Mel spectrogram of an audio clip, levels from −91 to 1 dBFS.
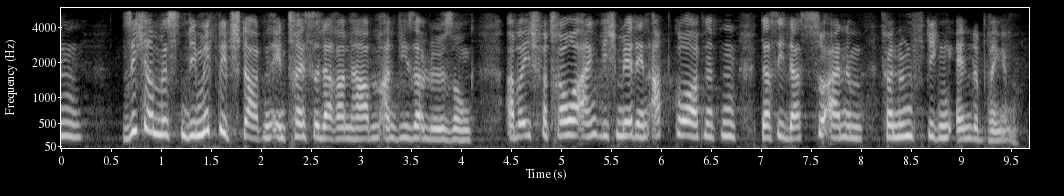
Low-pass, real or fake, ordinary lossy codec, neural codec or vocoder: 5.4 kHz; fake; none; codec, 44.1 kHz, 7.8 kbps, Pupu-Codec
